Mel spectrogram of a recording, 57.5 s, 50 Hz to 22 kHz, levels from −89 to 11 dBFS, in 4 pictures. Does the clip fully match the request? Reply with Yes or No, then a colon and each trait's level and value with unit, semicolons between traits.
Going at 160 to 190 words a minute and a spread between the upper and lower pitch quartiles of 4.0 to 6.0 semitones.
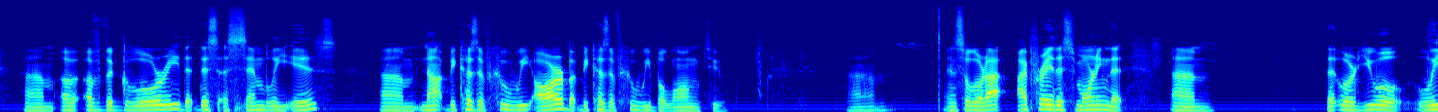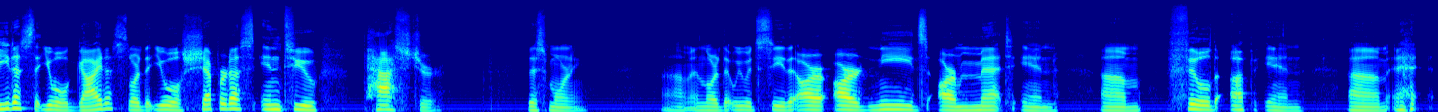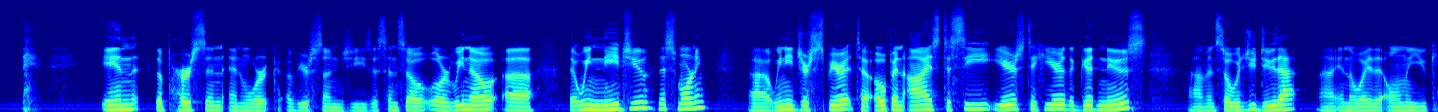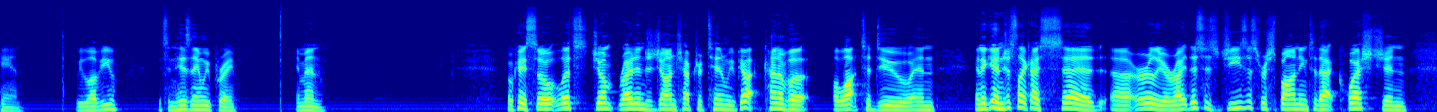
Yes: average, 180 wpm; average, 5.0 semitones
